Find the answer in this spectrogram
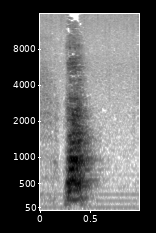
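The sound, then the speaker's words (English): A single sharp bark from Millie the dog, loud, sounding alone in an otherwise quiet moment with no one talking. “That's my dog Millie.”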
